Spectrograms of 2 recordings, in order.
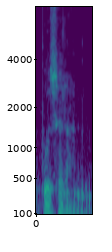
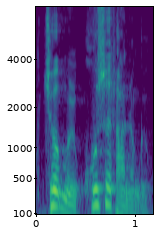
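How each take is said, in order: First: Dropped to a near-hush repeat; quiet trailing echo of the line; soft echo. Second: Said in the usual way. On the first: Shown as a demonstration. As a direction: repeat it softly under the breath.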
